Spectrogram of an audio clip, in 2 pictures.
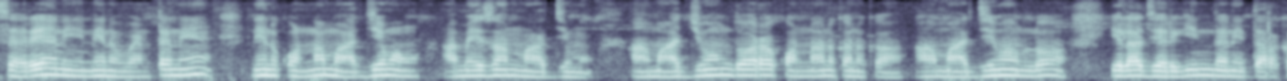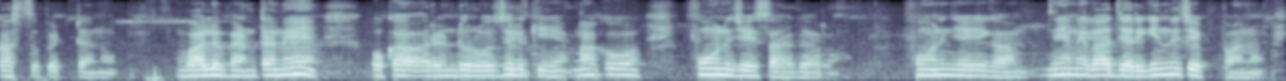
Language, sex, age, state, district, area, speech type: Telugu, male, 18-30, Andhra Pradesh, Eluru, rural, spontaneous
